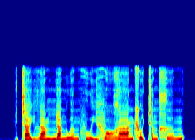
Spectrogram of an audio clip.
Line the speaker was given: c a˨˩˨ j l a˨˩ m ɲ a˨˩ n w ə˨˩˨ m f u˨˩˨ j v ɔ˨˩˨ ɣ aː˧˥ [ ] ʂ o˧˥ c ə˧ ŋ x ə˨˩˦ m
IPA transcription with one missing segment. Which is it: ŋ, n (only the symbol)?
ŋ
